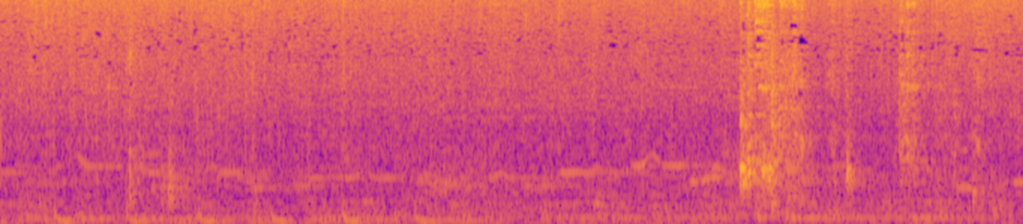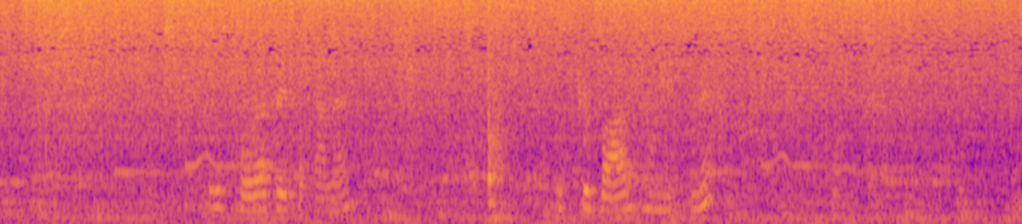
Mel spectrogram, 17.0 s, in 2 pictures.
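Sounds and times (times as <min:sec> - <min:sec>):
onions sizzling in oil: 0:00.0 - 0:17.0
utensil clattering: 0:06.1 - 0:09.0.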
